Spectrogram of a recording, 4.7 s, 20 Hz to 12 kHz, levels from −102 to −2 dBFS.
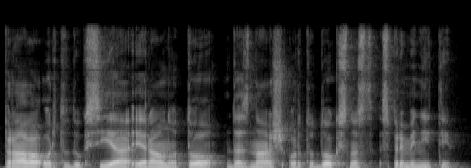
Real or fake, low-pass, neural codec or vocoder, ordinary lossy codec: real; 9.9 kHz; none; none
